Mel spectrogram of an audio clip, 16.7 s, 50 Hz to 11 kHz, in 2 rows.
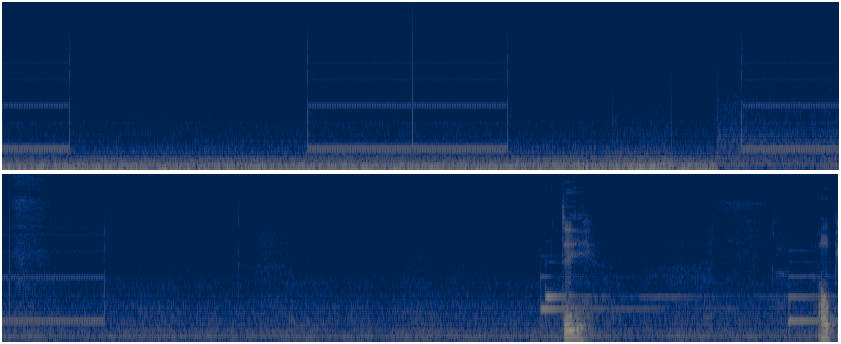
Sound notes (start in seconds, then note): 9.0 sighing; 16.0 somber music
